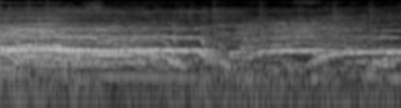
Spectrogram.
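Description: An audience of women screaming and cheering, many high voices held and overlapping. The cheering is loudest at the start and dies down about halfway through, with a smaller swell after.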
